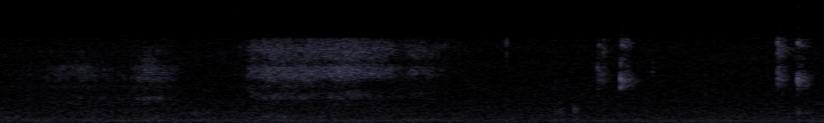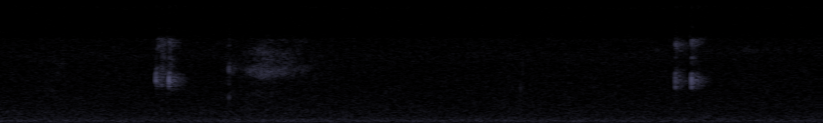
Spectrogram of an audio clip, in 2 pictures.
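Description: Near silence with faint computer mouse clicks, several coming as quick double clicks. A brief soft hiss comes about a second in.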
